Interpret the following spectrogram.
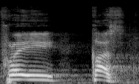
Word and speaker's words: fracas: फ, ये फ जो है फ्रेकस, EIAE पढ़ेंगे फ्रे, और ऊपर में देखिए यहाँ पे बिंदी है जिसका मतलब रुकना पड़ेगा।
